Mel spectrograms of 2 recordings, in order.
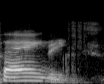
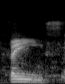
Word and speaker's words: Things: Stranger Thanks. Things. Things.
